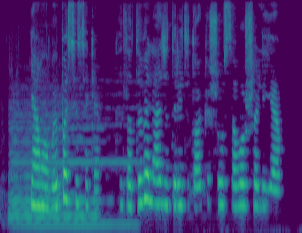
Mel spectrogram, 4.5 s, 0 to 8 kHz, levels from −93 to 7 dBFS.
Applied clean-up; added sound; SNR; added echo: classical method Wiener filter.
